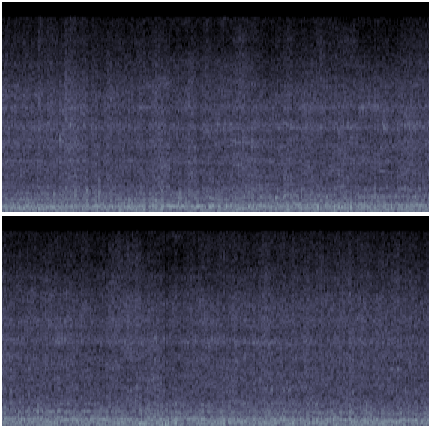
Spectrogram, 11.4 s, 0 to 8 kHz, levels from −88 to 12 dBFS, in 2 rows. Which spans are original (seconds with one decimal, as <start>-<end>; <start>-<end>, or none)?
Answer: 0.0-2.1; 5.3-6.4; 8.9-11.4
